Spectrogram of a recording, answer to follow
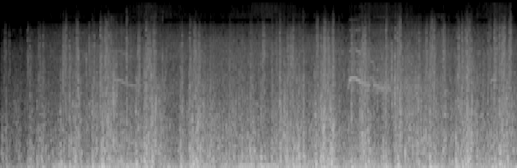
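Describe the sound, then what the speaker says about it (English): Horse hooves in the Red Dead Redemption video game, a rapid, continuous clatter of galloping hoofbeats over a steady low rumble, moderately loud throughout. "There must be a button here for slowing down the horse."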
